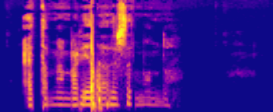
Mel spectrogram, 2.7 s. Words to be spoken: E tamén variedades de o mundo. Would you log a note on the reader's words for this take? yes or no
no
